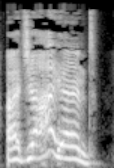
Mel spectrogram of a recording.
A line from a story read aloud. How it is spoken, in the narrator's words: he screamed in a sudden panic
